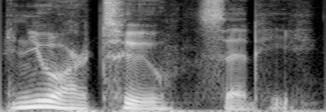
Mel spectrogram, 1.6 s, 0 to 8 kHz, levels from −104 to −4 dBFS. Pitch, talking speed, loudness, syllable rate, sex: 105 Hz, 220 wpm, -17 LUFS, 4.7 syllables/s, male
